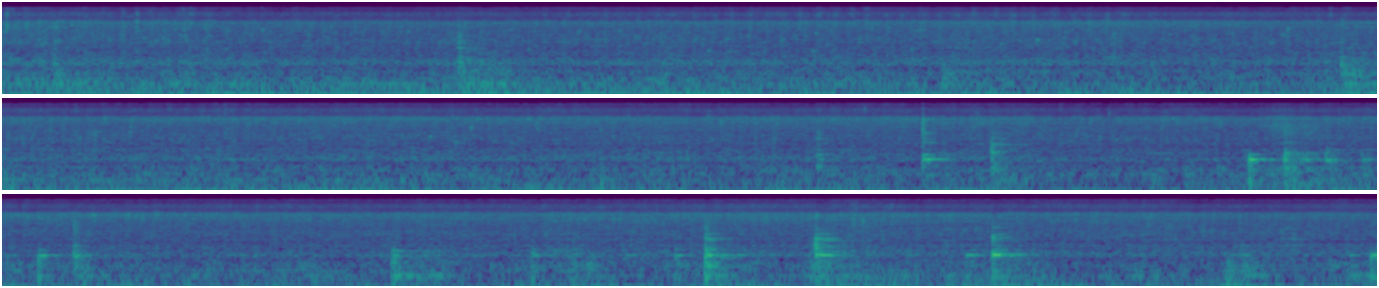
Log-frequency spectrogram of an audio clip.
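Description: Butter chicken masala sizzling steadily in a metal pot over a high gas flame as grilled chicken pieces are stirred in. From about halfway through, a spatula scrapes and knocks against the pot in short clicks.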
